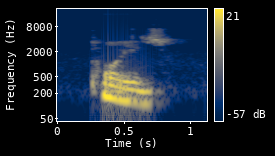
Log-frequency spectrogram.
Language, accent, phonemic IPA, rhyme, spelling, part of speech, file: English, Southern England, /pɔɪz/, -ɔɪz, poise, noun / verb, LL-Q1860 (eng)-poise.wav
- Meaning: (noun) 1. A state of balance, equilibrium or stability 2. Composure; freedom from embarrassment or affectation 3. Mien; bearing or deportment of the head or body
